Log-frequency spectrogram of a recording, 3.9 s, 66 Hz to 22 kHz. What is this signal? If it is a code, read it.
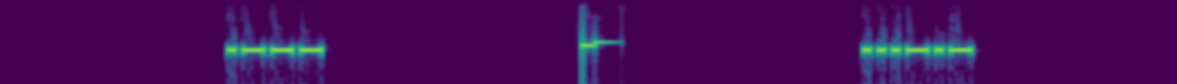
Morse code, heard as a keyed tone, about 48 wpm, 700 Hz. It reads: J <SK>
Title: Single Character (Letter:Number:Punctuation:Prosign) Alt 50wpm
